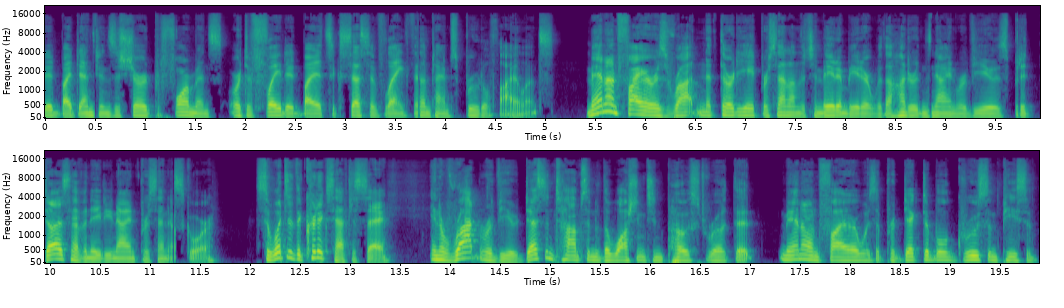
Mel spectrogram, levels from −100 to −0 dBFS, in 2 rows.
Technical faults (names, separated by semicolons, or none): damaged data in a compressed stream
